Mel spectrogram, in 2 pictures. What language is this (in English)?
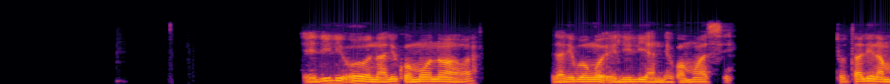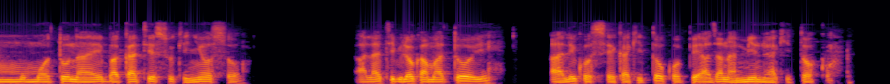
Lingala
